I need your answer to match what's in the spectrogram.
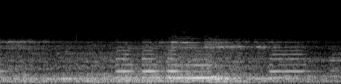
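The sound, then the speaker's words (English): Steady rumble of street traffic with buses outside the Drury Lane theater in London at night, overlaid by sustained vehicle horns tooting, loudest in the middle and fading slightly toward the end, no voices. “What a blooming noise them buses makes outside”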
